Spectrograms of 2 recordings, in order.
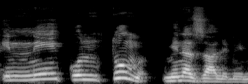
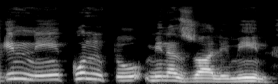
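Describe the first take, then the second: First: The second word ends with an m sound. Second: The second word ends in a u vowel. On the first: The speaker calls it wrong. "इन्नी कुंतुम मिनज़ ज़ालिमीन नहीं" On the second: The speaker calls it right. "कुंतु ते के ऊपर पेश है"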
